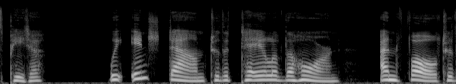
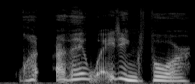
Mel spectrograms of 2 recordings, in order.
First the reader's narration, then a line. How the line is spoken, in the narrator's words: says Peeta weakly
